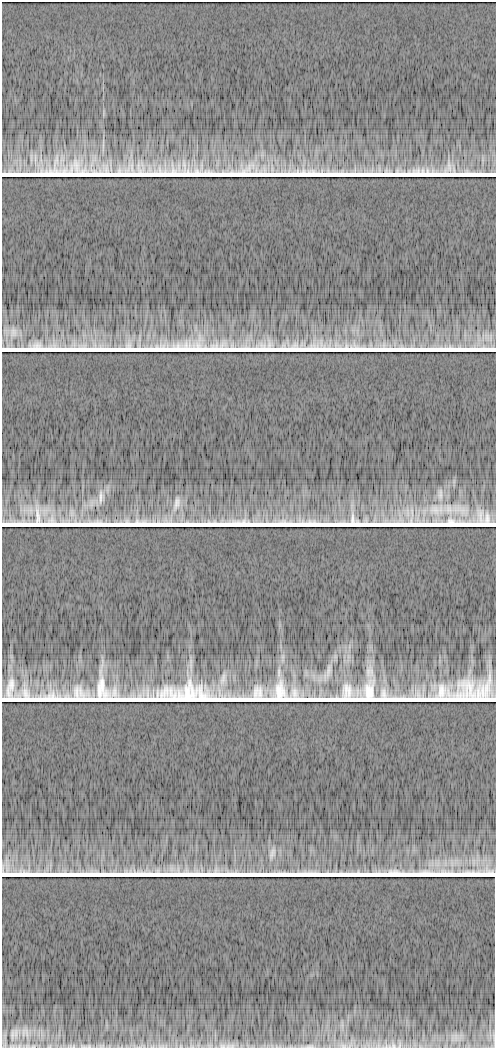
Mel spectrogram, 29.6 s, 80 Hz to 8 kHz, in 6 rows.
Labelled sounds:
18.1	18.4	humpback whale, 0.80 to 1.1 kHz

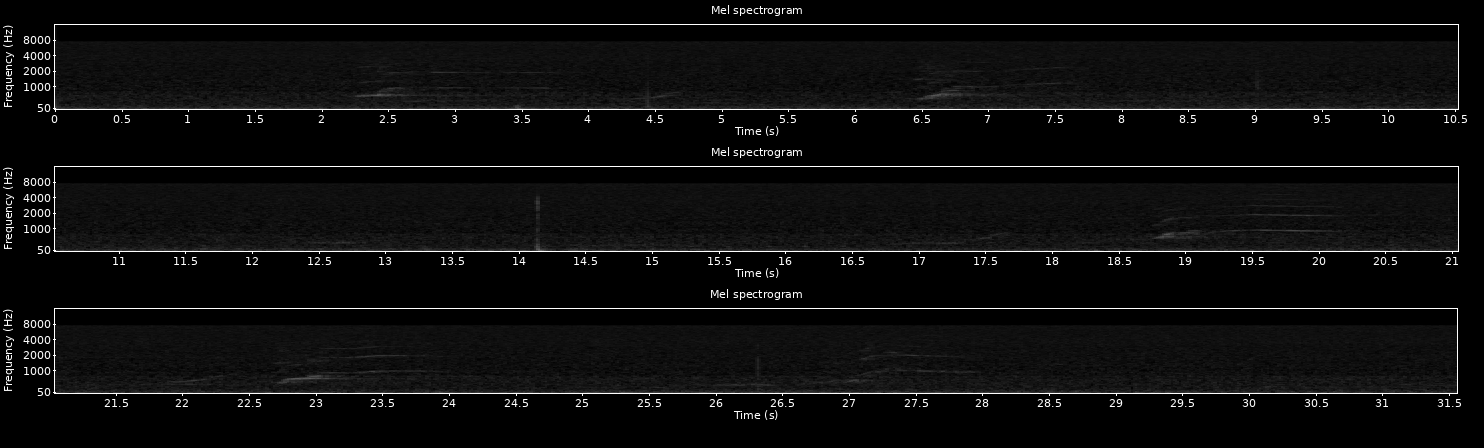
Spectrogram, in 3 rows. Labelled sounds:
2.5	3.1	humpback whale, 1.8 to 2.0 kHz
6.6	7.6	humpback whale, 0.80 to 3.1 kHz
18.8	20.2	humpback whale, 0.80 to 4.7 kHz
22.9	23.8	humpback whale, 0.80 to 3.0 kHz
27.0	27.9	humpback whale, 0.80 to 2.1 kHz

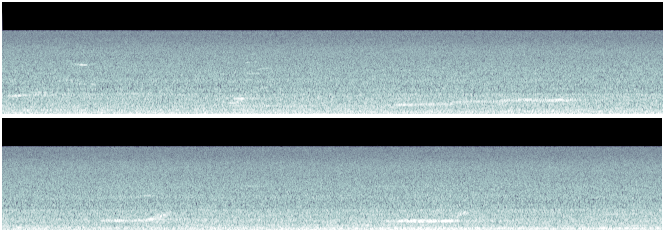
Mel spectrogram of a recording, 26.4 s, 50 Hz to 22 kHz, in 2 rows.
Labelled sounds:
1.4	1.7	humpback whale, 2.2 to 2.4 kHz

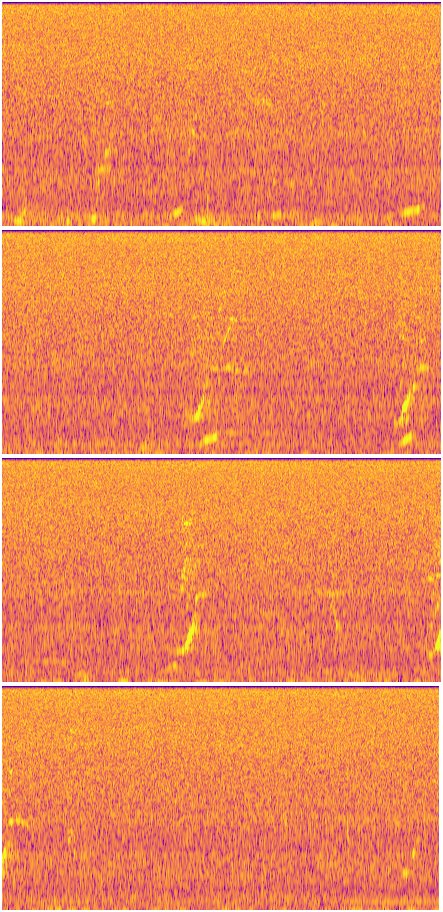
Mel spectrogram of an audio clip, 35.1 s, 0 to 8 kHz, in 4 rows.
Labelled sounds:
16.9	17.1	humpback whale, 0.80 to 0.96 kHz

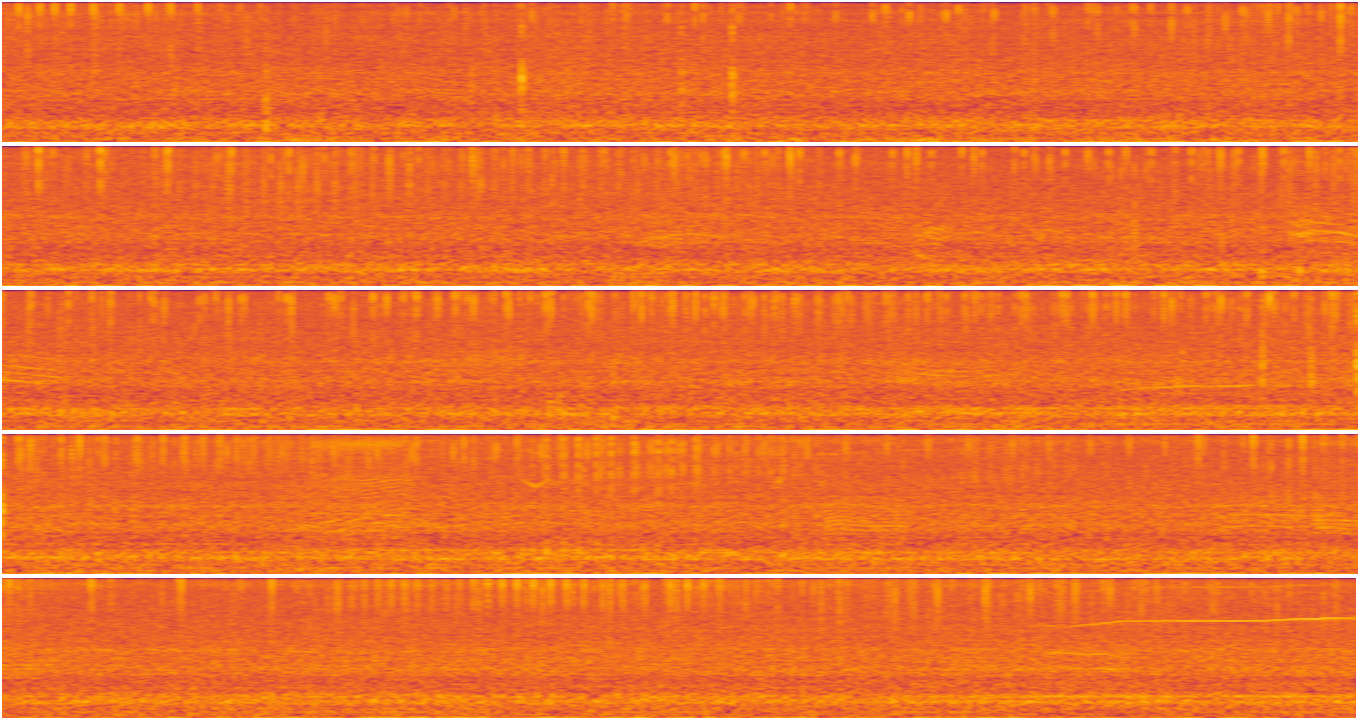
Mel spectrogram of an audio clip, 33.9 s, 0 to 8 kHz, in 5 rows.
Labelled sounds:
13.3	13.7	killer whale, southern resident, 0.96 to 1.2 kHz
32.3	33.8	killer whale, southern resident, 1.4 to 3.6 kHz

